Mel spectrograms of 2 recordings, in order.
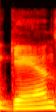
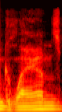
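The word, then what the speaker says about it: Gantz: but um uh Benny Gans I always want to say Benny glands but that's the head of the penis it's spelled the same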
